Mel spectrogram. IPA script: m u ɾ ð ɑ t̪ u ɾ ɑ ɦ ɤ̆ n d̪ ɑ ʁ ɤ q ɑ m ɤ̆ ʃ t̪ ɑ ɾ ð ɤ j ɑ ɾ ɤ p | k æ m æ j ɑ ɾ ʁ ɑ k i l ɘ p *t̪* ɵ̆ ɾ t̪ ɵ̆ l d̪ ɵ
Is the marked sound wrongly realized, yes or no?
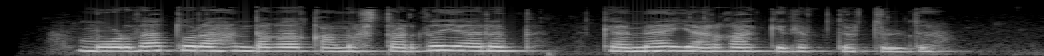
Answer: no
